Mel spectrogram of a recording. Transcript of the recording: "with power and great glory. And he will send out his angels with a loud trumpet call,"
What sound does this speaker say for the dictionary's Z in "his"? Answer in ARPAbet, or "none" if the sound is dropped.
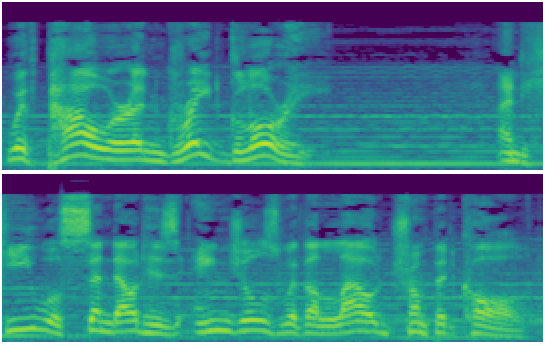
Z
